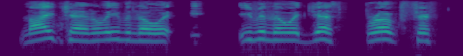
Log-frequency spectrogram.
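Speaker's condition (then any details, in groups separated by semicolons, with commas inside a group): Cerebral palsy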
